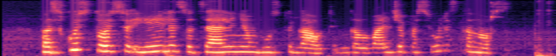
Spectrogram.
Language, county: Lithuanian, Vilnius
